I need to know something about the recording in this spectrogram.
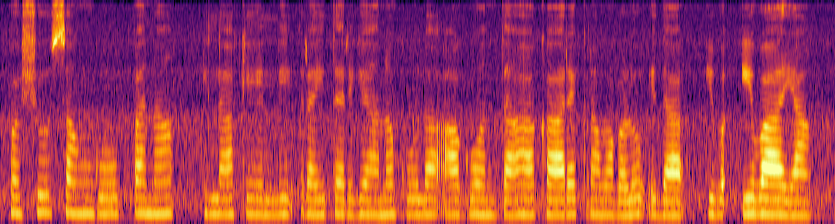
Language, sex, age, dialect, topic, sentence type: Kannada, female, 18-24, Central, agriculture, question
